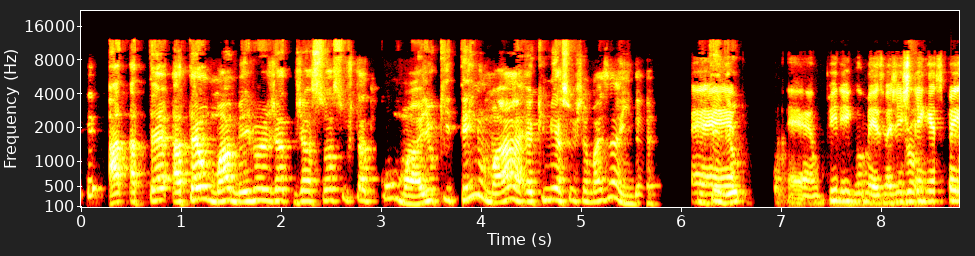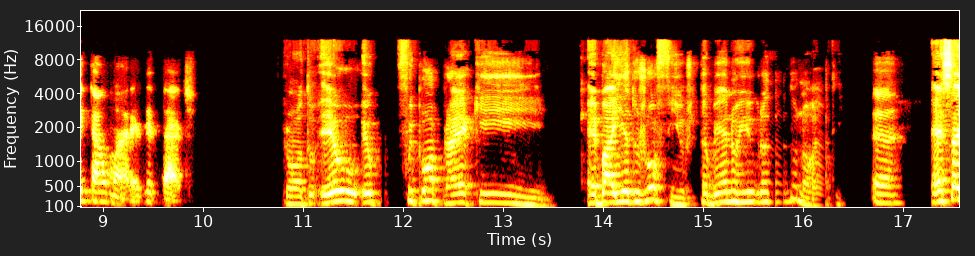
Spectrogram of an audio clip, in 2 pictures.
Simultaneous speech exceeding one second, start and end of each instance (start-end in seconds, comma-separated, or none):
none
